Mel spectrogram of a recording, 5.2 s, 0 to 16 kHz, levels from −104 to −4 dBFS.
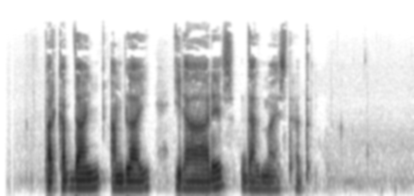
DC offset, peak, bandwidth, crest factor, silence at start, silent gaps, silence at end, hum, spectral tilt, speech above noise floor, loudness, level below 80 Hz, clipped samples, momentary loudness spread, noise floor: under 0.1%; -2 dBFS; 10.5 kHz; 24 dB; 0.55 s; none; 1.35 s; none; -6 dB/octave; 44 dB; -23 LUFS; -50 dBFS; under 0.1%; 15 LU; -67 dBFS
